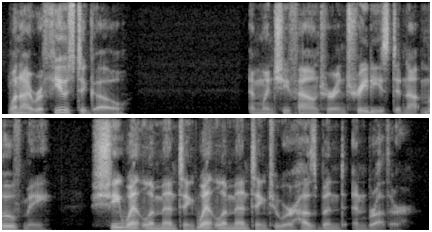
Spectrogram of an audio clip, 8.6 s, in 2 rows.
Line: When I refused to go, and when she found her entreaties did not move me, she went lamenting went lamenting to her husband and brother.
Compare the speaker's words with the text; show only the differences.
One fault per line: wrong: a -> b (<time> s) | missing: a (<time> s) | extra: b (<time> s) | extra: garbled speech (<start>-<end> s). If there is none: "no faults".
no faults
